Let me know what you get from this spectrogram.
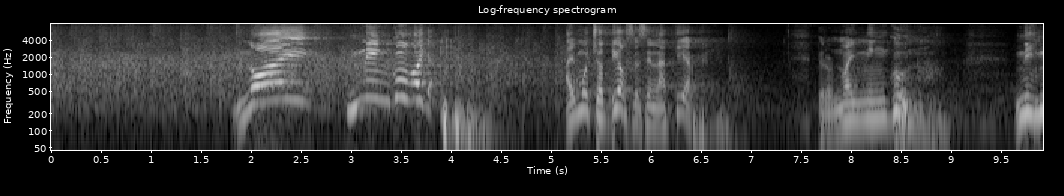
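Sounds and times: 
applause: 0.0s - 6.0s
speech: 1.8s - 4.1s, 5.2s - 6.6s, 7.7s - 8.8s, 9.6s - 9.9s.

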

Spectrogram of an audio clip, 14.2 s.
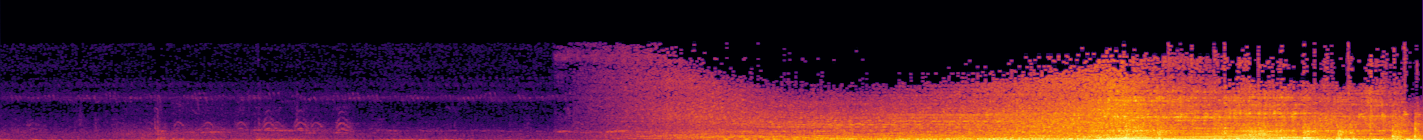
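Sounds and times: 
car accelerating at full speed: 5.6s - 14.2s.

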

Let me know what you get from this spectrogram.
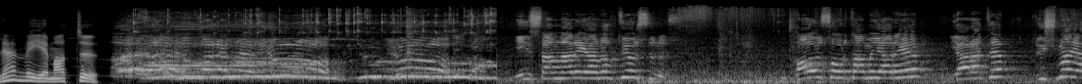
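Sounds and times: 
speech: 0.0s - 1.2s, 5.2s - 6.9s, 7.8s - 10.8s
protesting crowd chanting outside newspaper office: 1.1s - 5.0s.

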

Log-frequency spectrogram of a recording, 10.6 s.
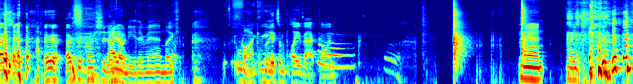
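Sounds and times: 
laughter: 0.0s - 1.6s, 9.4s - 10.5s
speech: 0.0s - 6.8s, 8.6s - 10.5s
hands clapping: 7.5s - 8.0s, 8.6s - 9.0s.

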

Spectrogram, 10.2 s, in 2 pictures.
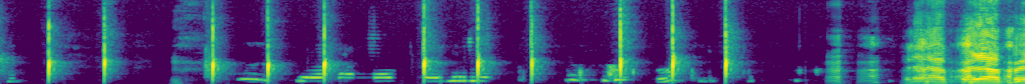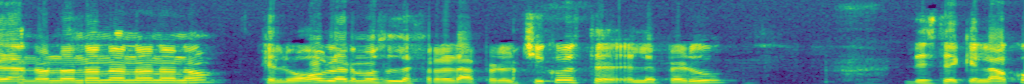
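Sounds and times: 
audience clapping: 0.0s - 3.8s
laughter: 0.9s - 5.9s
speech: 4.4s - 8.9s, 9.6s - 10.2s.

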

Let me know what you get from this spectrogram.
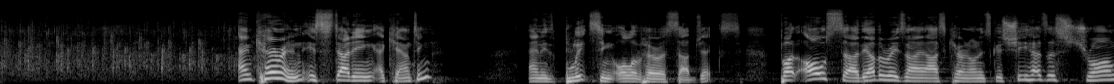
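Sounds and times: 
audience clapping: 0.0s - 3.0s
speech: 2.4s - 4.4s, 5.3s - 11.1s.

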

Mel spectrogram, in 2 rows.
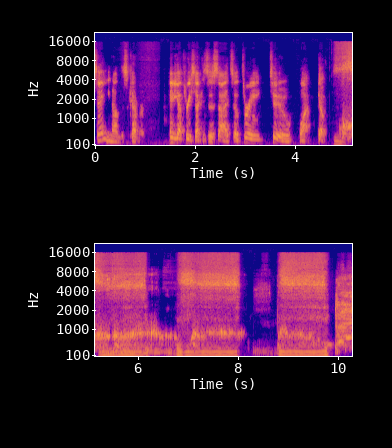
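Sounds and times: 
speech: 0.0s - 7.7s, 8.8s - 10.1s
voice imitating bubbling lava: 4.8s - 10.2s.

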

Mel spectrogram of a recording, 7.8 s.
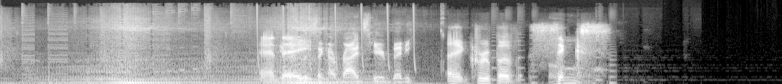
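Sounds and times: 
racing motorcycles: 0.0s - 4.6s
speech: 2.6s - 6.2s.

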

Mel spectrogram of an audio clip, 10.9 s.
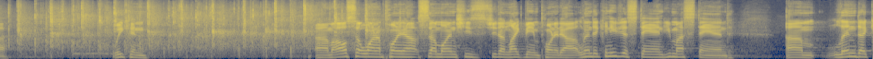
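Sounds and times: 
speech: 0.0s - 0.2s, 1.4s - 2.0s, 3.9s - 10.9s
audience clapping: 0.0s - 5.2s.

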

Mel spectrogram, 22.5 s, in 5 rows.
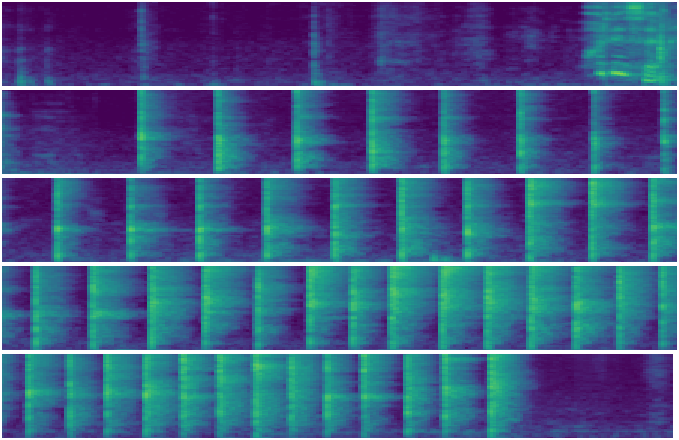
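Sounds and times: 
speech: 4.0s - 4.6s
hands clapping: 5.4s - 21.5s.

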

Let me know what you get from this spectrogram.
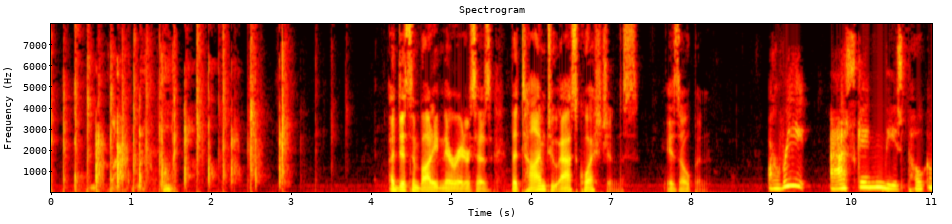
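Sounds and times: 
crowd of people clapping: 0.0s - 3.8s
speech: 4.2s - 8.3s, 9.0s - 10.9s.

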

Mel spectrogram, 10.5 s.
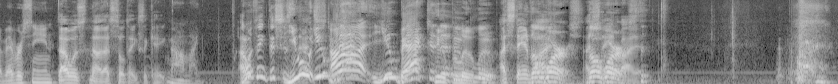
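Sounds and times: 
speech: 0.0s - 8.2s
person sneezing: 9.8s - 10.4s.

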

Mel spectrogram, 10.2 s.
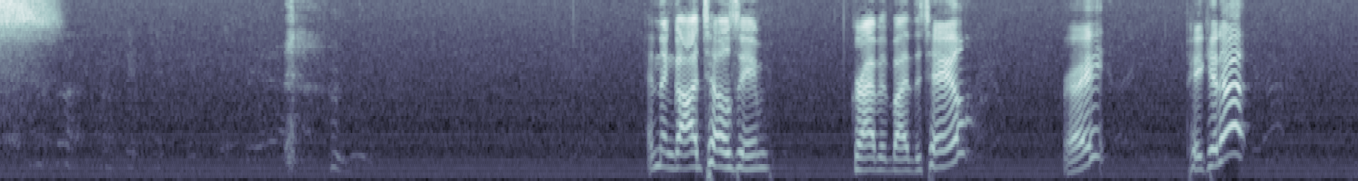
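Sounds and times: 
person imitating a snake hiss: 0.0s - 0.6s
speech: 4.9s - 7.4s, 8.0s - 9.4s.

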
